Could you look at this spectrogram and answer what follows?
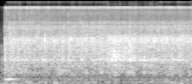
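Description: Boneless chicken cubes and onion frying gently on a low flame, a steady soft sizzle that runs on alone without pause.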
